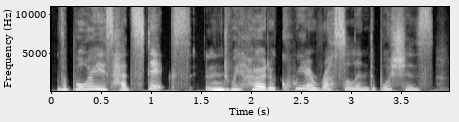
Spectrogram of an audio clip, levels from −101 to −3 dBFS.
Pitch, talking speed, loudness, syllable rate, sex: 270 Hz, 195 wpm, -17 LUFS, 4.2 syllables/s, female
